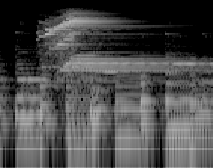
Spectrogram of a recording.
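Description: A bright, sparkly chime sound effect rings out about half a second in and rings on for about a second, over light children's background music playing short repeated notes.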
